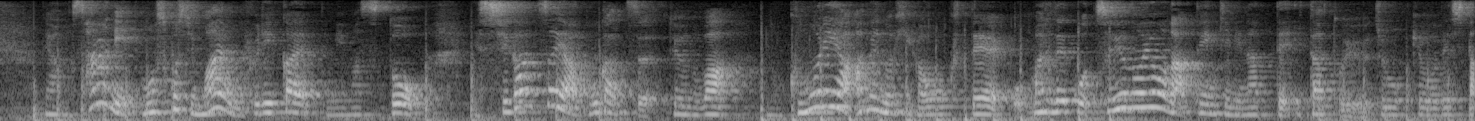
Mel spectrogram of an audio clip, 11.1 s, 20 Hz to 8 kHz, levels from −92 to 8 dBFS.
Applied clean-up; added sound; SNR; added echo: none; Knock; 13 dB; reverberation time 0.7 s.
